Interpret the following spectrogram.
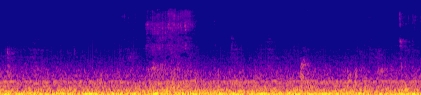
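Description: Low steady room hum with a faint soft rustle about one and a half seconds in.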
